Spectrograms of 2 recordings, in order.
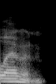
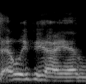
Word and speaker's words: Levin: It is not even the way that New Yorkers pronounce L-E-V-I-N, Levin. People from Philadelphia pronounce it Levin. And I've always thought of myself as Levin.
